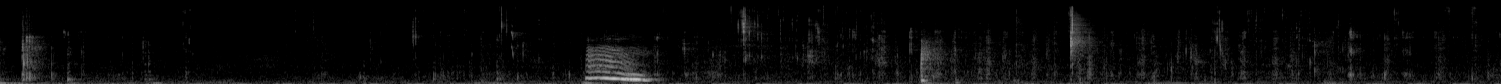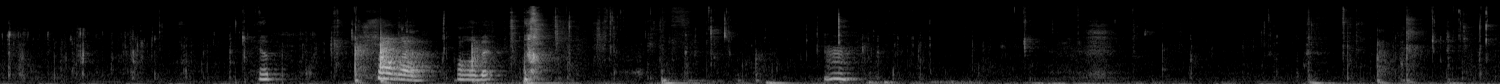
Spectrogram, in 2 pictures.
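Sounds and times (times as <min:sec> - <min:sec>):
chewing sushi: 0:00.0 - 0:02.2, 0:02.8 - 0:05.8, 0:06.5 - 0:18.8, 0:19.4 - 0:30.0
person humming: 0:05.9 - 0:06.6, 0:23.2 - 0:23.7.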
